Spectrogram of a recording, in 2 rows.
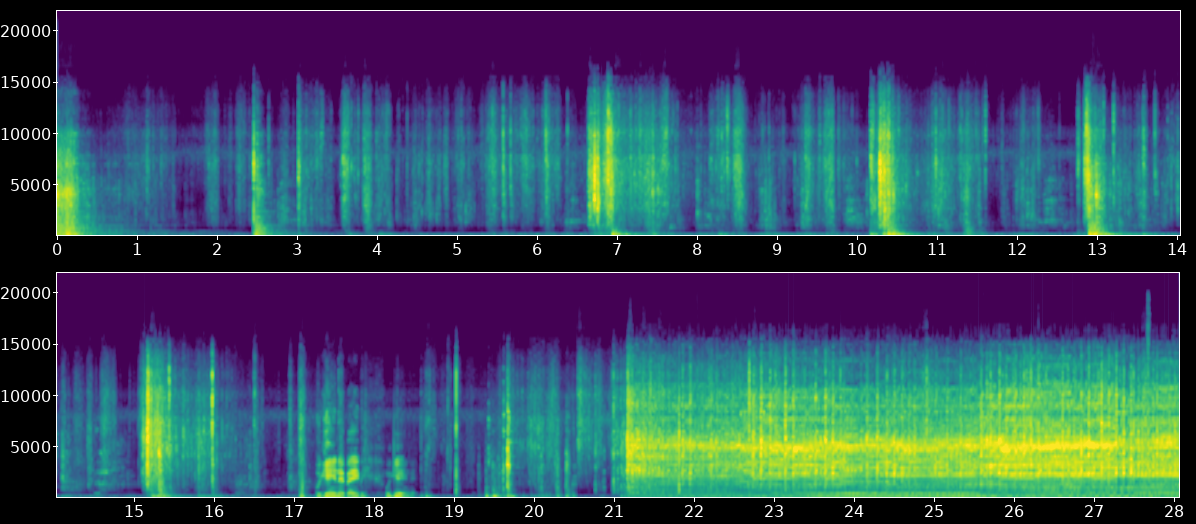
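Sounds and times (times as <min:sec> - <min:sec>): logs thudding onto a pile: 0:00.0 - 0:01.3, 0:02.3 - 0:04.2, 0:06.6 - 0:12.2, 0:12.8 - 0:14.4, 0:15.1 - 0:17.3.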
